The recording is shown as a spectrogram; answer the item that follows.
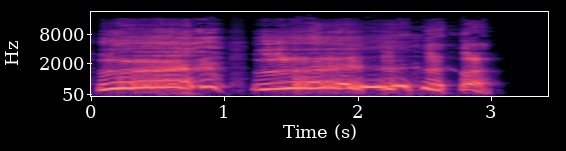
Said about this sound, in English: Performative coughing.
